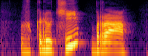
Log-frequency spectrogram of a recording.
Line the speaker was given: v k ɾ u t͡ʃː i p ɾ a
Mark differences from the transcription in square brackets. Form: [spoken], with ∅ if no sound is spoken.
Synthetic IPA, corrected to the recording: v k [l] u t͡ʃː i [b] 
